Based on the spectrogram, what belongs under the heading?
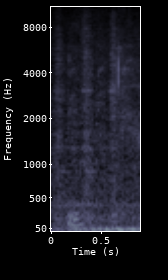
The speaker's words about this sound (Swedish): Så, så där är liksom positiva effekter med sinneslaget om man ger dem lite rök. Det är det ni hör här, det är rökpusten som pustar lite rök på dem.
